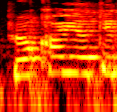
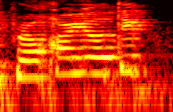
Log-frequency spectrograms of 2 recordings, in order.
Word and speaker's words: prokaryotic: And to help me remember some more difference in this next part, I like to remember that pro in prokaryotic or prokaryote rhymes with no, and you in eukaryotes rhyme with do.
